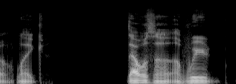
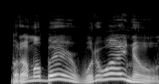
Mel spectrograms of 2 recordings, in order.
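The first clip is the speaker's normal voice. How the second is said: squeaky falsetto, much higher and louder; high silly voice; 14 semitones higher, 3 dB louder than usual. Retold or imitated. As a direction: pitch way up like a cartoon bear. Quoted movie line, silly voice.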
